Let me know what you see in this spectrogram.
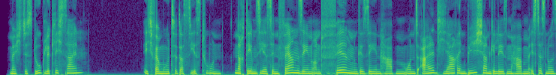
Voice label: Character GERMAN Calming Mature; Time Sync

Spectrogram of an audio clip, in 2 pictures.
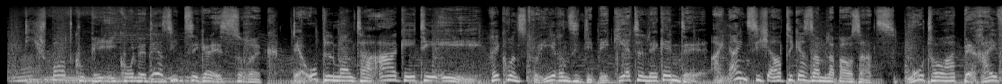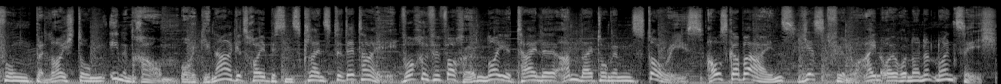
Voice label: Commercial; Hachette

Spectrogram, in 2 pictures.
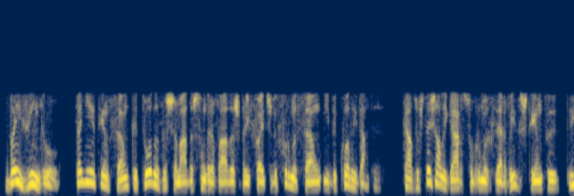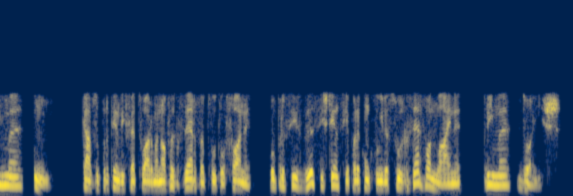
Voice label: PT IVR

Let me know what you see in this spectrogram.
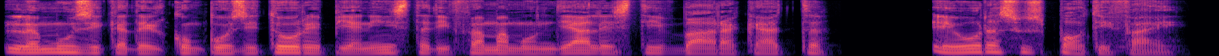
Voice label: ITA NEW RELEASE ANNOUNCEMENT; SPOTIFY

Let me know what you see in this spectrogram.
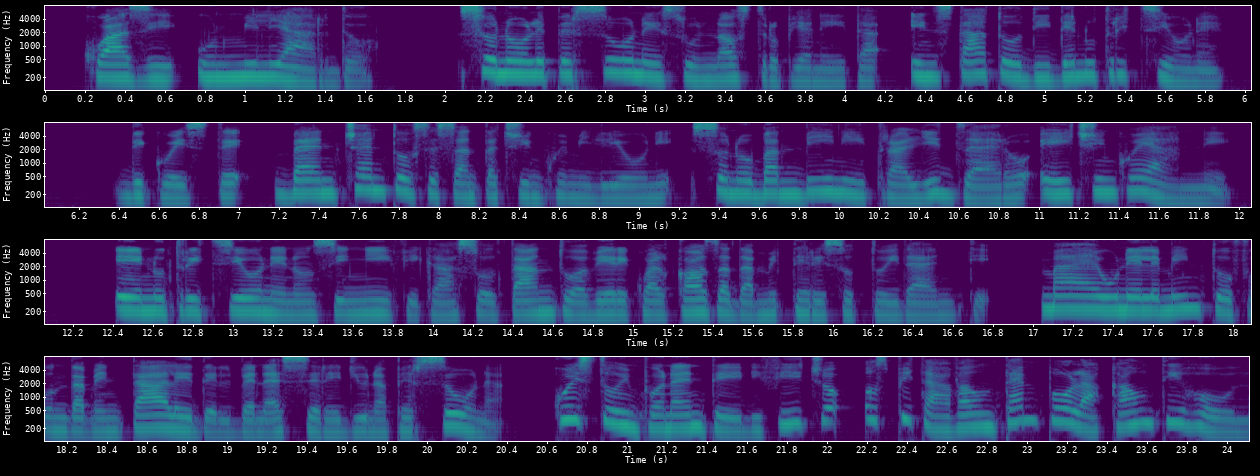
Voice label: ITALIAN CHARITY DOCUMENTARY MEDICAL AUDIOGUIDE

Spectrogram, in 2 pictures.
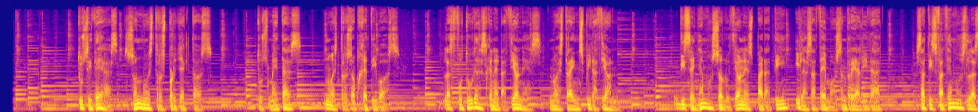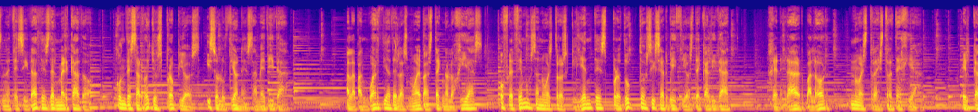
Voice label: spanish Corporate explanatory

